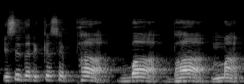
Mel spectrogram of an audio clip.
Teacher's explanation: प इसी तरीके से फ ब भ मतलब पूरी जो लाइन है इस पूरी लाइन में जितने भी वर्ण है उन समस्त वर्णों का उच्चारण करने के लिए हमें दोनों होठों को मिलाना पड़ेगा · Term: ओष्ठ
